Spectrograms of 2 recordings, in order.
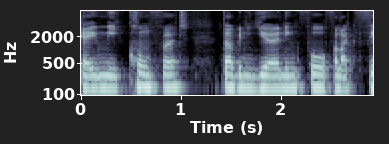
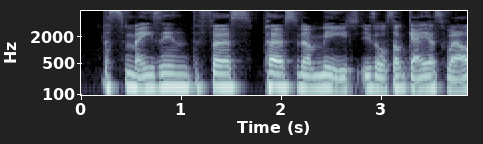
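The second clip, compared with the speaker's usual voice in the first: ordinary delivery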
